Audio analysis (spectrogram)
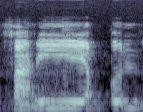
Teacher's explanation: keluar dari pertemuan gigi atas dan bibir bawah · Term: huruf fa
